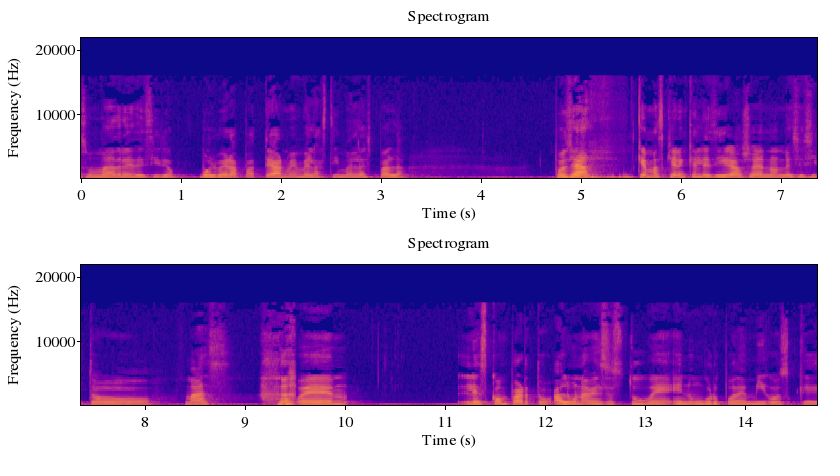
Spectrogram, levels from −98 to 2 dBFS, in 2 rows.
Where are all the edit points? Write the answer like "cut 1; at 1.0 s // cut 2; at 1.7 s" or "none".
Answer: cut 1; at 9.5 s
